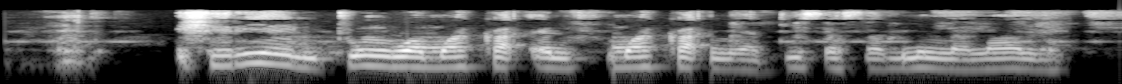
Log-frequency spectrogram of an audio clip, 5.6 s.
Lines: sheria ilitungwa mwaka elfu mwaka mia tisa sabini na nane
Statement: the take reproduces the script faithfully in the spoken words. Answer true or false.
true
